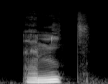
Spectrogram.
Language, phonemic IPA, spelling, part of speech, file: French, /mit/, mythe, noun, Fr-mythe.ogg
- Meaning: 1. myth (story) 2. myth (untruth), old wives' tale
